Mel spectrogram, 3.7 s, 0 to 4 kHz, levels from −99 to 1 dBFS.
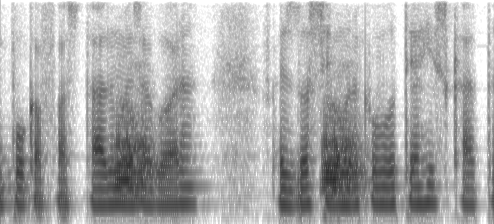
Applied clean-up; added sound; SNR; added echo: neural mask model RNNoise.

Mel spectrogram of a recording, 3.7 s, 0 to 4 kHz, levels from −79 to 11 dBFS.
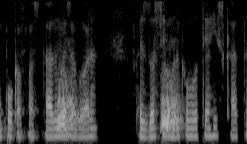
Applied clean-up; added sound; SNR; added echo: classical method spectral subtraction.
